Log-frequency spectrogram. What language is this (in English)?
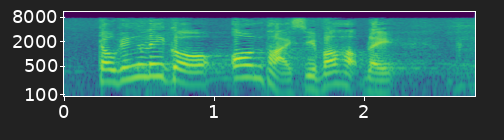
Cantonese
